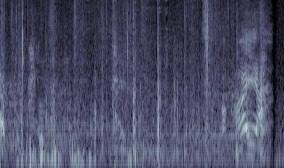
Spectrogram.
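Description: Irregular thuds and scuffs of people moving on a dirt trail, with a short shout near the end.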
